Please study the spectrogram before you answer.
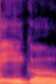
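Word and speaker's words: HEGO: It's H E G O. I've heard it pronounced it's to my Texas tongue and Texas ear. It sounds more like ego than anything else. So that's what I'm going with.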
